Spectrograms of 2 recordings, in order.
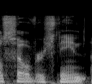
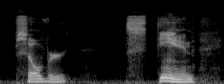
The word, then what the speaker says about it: Silverstein: First of all, it is Shel Silverstein. The pronunciation does not follow the Germanic rules of consonants. It is Shel Silverstein.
